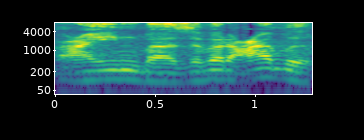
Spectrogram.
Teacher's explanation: با حروف قلقلہ میں سے ہے، ساکن ہونے کی وجہ سے یہاں پر قلقلہ ہوگا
